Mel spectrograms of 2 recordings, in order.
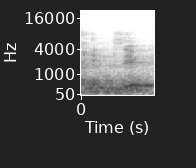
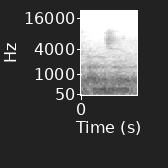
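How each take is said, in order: First: The first vowel sounds like 'i'. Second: The first vowel sounds like 'a'. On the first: "Boleh dibaca khinzib" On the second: "boleh dibaca khanzab"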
